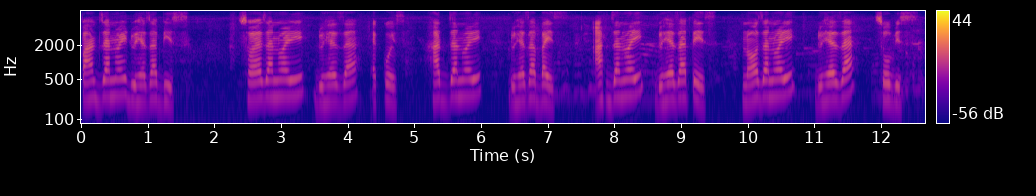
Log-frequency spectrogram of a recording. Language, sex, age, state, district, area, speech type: Assamese, female, 45-60, Assam, Dhemaji, rural, spontaneous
